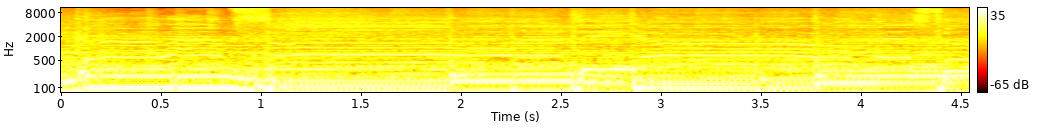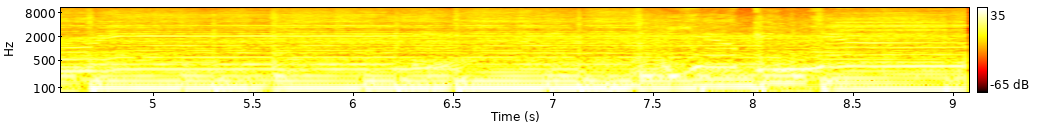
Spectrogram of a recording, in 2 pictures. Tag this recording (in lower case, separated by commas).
music, grunge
